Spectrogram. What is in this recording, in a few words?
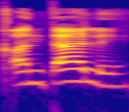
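"qiantia" ergative, Archi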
